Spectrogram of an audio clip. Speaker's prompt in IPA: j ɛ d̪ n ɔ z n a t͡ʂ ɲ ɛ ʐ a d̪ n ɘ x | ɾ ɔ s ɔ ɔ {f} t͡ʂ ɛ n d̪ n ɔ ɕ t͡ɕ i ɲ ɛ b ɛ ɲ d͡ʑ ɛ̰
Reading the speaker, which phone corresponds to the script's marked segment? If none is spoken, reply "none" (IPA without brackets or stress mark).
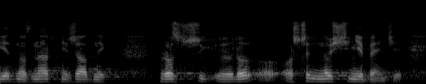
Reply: ʂ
